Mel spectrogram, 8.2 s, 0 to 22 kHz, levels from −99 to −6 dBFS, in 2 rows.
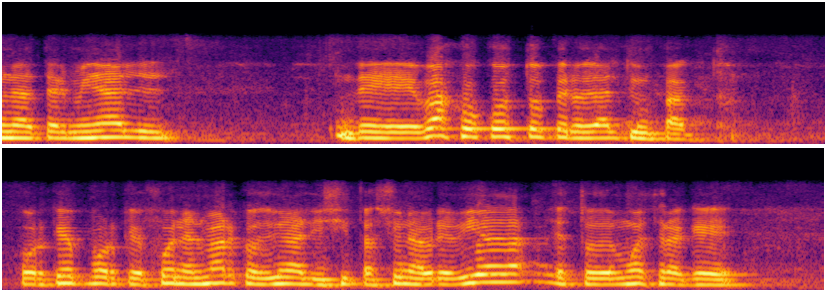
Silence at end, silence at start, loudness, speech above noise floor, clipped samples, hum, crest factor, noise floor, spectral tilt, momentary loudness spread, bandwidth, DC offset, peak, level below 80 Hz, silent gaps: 0.35 s; 0 s; -14 LUFS; 31 dB; under 0.1%; none; 12 dB; -43 dBFS; -8 dB/octave; 7 LU; 7.2 kHz; under 0.1%; -2 dBFS; -56 dBFS; none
